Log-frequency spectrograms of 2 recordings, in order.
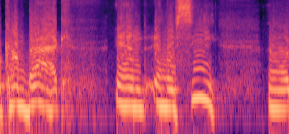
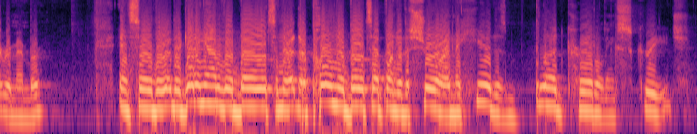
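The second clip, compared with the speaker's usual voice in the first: ordinary talk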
